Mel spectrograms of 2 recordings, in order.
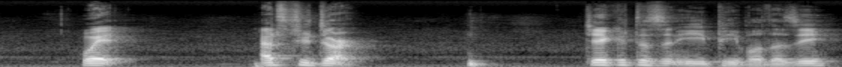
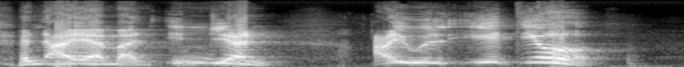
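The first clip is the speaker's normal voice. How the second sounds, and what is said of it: Put-on accent sounding Russian. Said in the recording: “why does the Indian sound Russian? ... I am the master of accents. I just don't know which one I'm doing ever.”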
